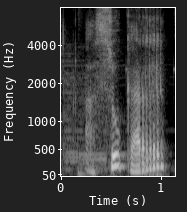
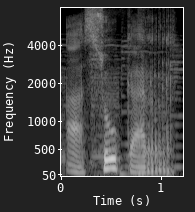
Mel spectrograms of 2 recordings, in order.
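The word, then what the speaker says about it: azúcar: For example, the Spanish word for sugar, aukar. Pronounce it with me for anyone watching. Aukar. Aukar with stress in the second syllable.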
